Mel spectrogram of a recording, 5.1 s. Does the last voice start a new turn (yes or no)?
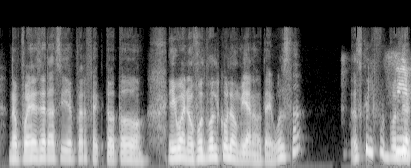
yes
